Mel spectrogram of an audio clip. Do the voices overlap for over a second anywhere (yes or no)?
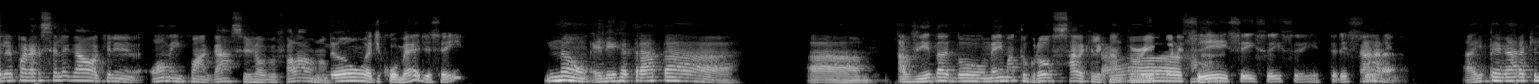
yes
